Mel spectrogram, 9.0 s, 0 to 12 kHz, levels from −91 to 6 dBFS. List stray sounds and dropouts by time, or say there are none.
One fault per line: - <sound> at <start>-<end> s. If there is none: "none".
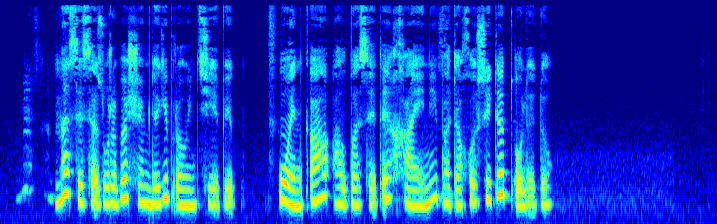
none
